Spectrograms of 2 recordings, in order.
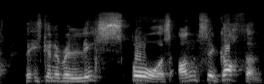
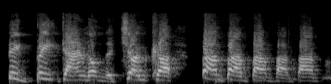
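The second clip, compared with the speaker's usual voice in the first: raised, loud punch-by-punch delivery; excited fight commentary; 5 semitones higher, 5 dB louder than usual. Acted. Pitching Batman's final beating of Joker, excited shout. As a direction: hammer out each blow with relish.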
